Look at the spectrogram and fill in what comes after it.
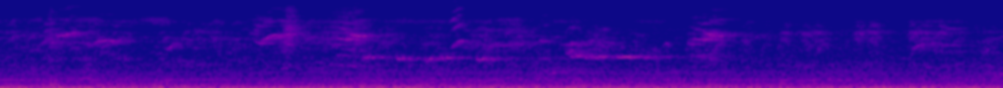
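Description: Several birds calling faintly: short chirps and a few longer whistles, some overlapping, over a steady low rumble.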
